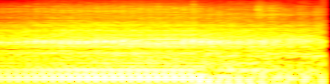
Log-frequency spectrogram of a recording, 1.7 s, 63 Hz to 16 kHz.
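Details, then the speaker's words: 2009 Genuine Buddy 125 single-cylinder scooter after variator kit install and test ride, which showed poor power: fast, steady, even putter at idle settling lower; owner thinks idle is set too high and may need adjusting. "sounds like I'm idling kind of high too so maybe I need to change that"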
